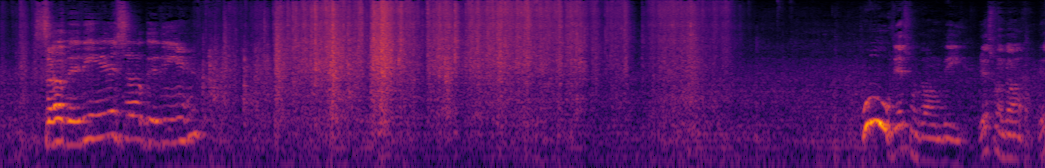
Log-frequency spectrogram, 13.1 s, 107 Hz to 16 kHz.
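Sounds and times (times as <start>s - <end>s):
paper sheets rustling: 2.4s - 9.3s.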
